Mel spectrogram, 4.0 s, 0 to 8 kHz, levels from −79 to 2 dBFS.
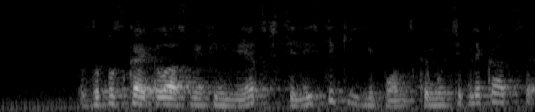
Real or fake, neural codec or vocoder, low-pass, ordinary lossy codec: real; none; 7.2 kHz; Opus, 32 kbps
